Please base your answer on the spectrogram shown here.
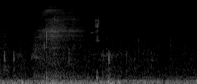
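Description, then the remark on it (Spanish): Steady rain drums on the roof of a van, a soft continuous patter over a low rumble, with a brief brighter hiss swelling midway. Fairly quiet, with no voices. “nosotros estar en la van con lluvia es como sentirse en un rancho. ¿No escuchan la lluvia?”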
